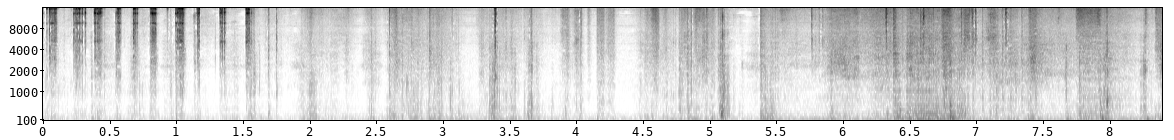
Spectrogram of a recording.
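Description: Small hand ratchet clicking rapidly as it drives a Torx bolt in. The clicks slow and thin out after about two seconds, giving way to scattered clicks and handling noise.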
